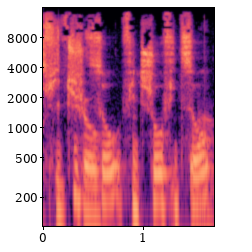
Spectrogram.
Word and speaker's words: Fico: On va commencer peut-être par rappeler que Robert, alors je crois qu'on prononce Fico.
